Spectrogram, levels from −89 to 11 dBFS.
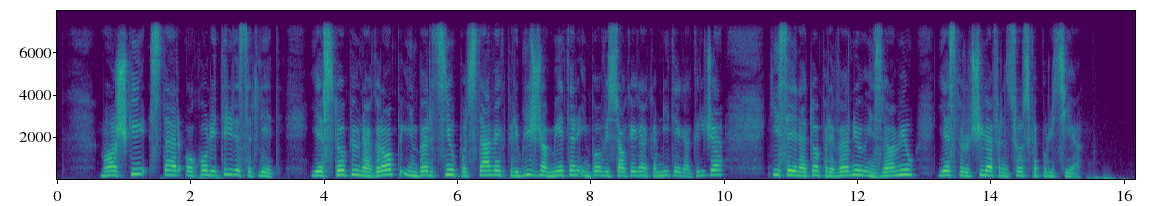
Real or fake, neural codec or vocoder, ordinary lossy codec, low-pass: real; none; none; 7.2 kHz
